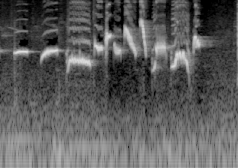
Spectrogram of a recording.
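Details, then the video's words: A murai (magpie-robin or shama) sings a quick run of clear, varied whistles, each note sliding up or down, about a dozen in three seconds; song used to provoke quiet male murai into answering. "SUARA KICAUAN BURUNG MURAI"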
